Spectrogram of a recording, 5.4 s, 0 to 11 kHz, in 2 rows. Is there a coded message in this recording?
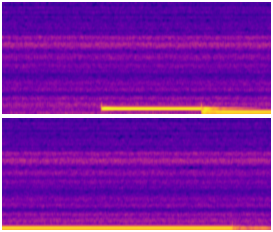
Yes: two-tone page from 1.0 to 5.0 s, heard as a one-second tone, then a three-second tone, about 620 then 300 Hz, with room echo.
